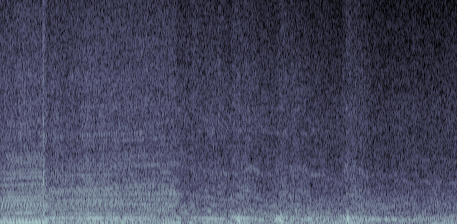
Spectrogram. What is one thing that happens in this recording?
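A racing car's gearbox clicks through quick downshifts.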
